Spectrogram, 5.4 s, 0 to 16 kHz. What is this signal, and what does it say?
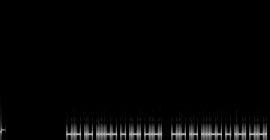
Morse code, heard as a keyed tone, about 40 wpm, 700 Hz. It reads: KA3TRC KA3TRC
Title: USA Call Signs Repeated 3x 40wpm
